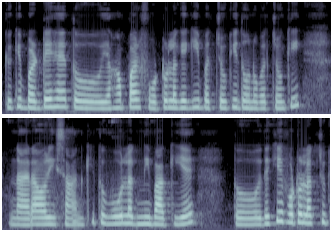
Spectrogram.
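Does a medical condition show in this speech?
No.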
